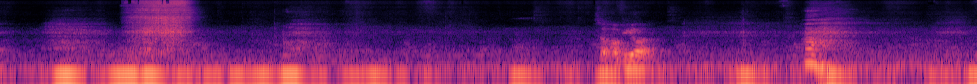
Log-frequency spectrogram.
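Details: Several forceful nasal snorts and gasping breaths over a low room hum during a chiropractic cranial facial release procedure; afterwards the patient reports complete clearance inside the nostrils.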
